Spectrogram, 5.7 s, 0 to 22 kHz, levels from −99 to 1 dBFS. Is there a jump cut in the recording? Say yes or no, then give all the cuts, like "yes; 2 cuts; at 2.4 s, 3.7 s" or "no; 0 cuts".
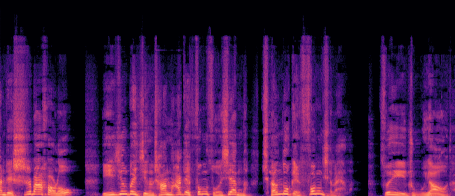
yes; 1 cut; at 4.6 s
